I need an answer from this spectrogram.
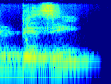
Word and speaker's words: busy: Ok, I'm very busy. Tens uma pronúncia? Busy. B. Escreve-se com U, mas lê-se B.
